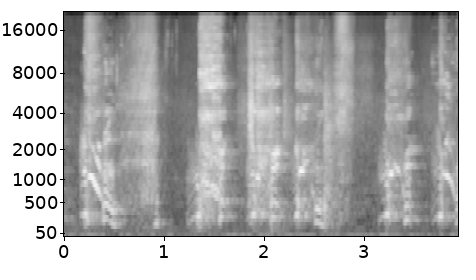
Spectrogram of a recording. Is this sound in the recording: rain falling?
no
